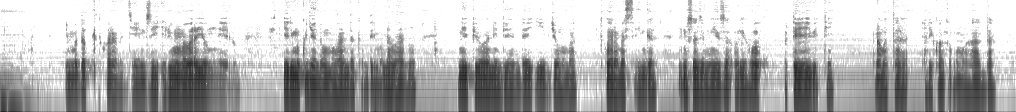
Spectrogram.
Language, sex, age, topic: Kinyarwanda, male, 18-24, government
